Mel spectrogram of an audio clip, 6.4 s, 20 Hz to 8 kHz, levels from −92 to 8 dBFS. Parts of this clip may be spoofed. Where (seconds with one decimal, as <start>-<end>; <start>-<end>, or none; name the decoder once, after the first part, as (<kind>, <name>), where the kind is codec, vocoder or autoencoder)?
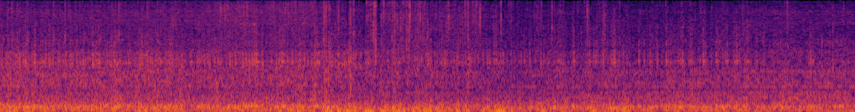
none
